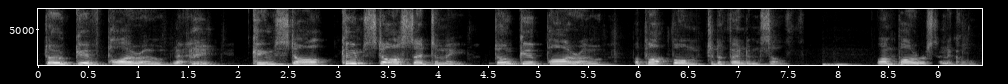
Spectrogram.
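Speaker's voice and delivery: deliberate, slowed-down YouTuber parody; Pyrocynical impression. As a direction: stretch out the words in a put-on voice. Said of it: "I'm really good doing Pyro impression".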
